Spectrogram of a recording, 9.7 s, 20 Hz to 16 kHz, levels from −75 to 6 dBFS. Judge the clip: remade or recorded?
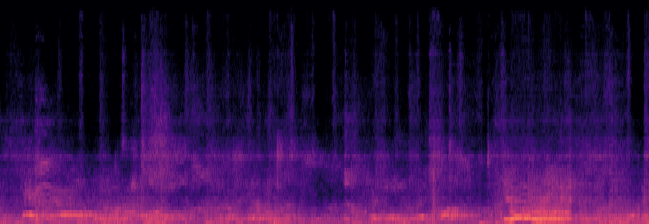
remade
